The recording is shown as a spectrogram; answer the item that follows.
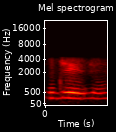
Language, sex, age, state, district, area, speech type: Hindi, female, 18-30, Madhya Pradesh, Betul, rural, conversation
